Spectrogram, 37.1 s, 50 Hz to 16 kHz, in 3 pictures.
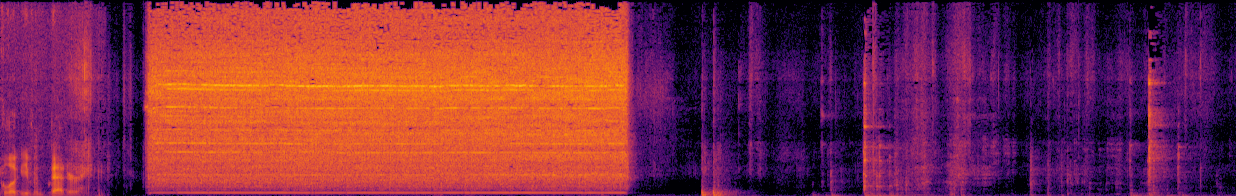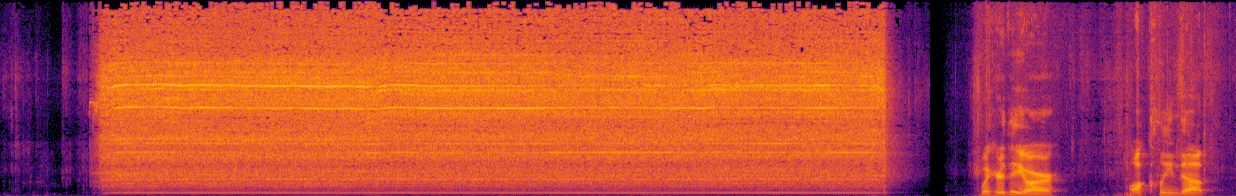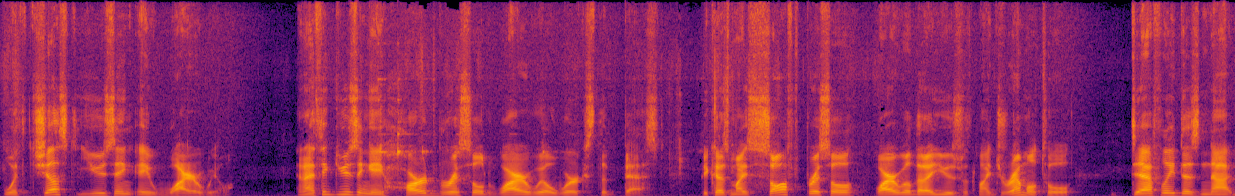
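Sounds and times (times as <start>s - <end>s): drill spinning wire wheel on metal: 1.4s - 6.4s, 13.3s - 21.4s.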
